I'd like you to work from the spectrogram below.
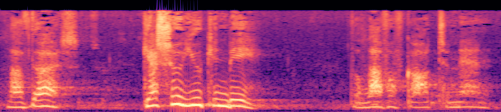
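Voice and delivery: ordinary talk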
